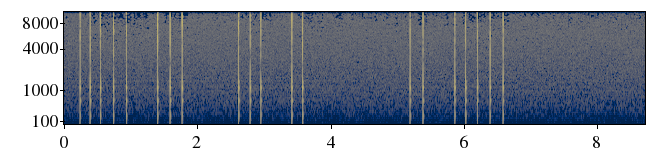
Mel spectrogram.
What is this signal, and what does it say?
Tap code, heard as taps on a table, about 6 knocks a second. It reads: XM J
